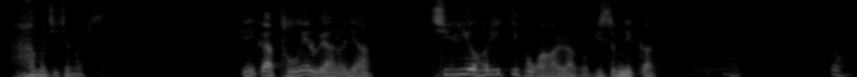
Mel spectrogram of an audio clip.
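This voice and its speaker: Older male pastor, slightly high gravelly voice, folksy joking revival preaching. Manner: folksy, joking, shifts from loud to whispered. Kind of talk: revival sermon.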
